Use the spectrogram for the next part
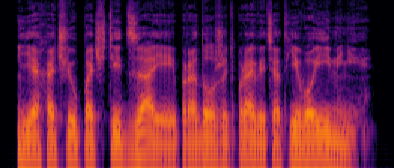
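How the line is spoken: Plain. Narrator (Russian): сказала я

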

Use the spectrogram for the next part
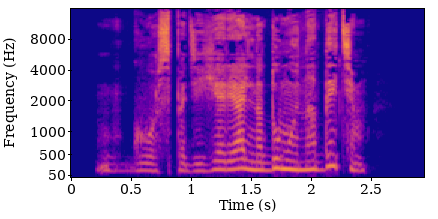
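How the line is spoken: Bewildered whisper. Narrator (Russian): растерянно прошептала я

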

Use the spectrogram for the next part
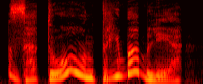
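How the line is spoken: Cheerful whisper. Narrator (Russian): весело шепчет Поппи

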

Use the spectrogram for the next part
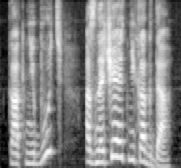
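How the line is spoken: Exclaiming. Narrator (Russian): воскликнула Вера

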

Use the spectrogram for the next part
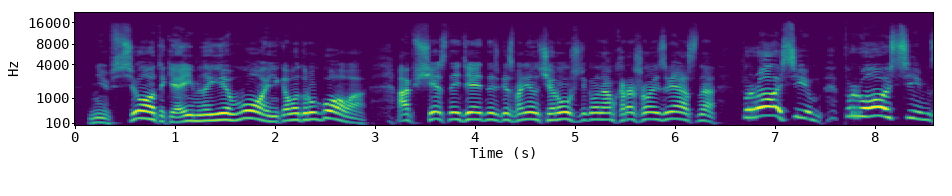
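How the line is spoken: Crowd shouting. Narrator (Russian): закричали все

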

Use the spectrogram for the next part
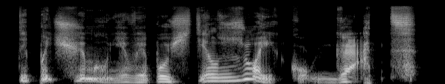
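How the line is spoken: Hissed. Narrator (Russian): прошипел Аметистов

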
